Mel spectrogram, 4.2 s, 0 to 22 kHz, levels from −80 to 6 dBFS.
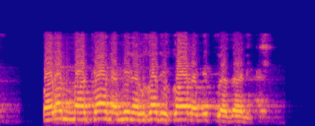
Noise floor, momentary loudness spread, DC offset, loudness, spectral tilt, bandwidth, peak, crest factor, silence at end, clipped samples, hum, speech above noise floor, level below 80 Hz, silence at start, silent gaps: -50 dBFS; 13 LU; under 0.1%; -8 LUFS; -5 dB/octave; 8 kHz; 0 dBFS; 10 dB; 0.6 s; 2%; none; 43 dB; -60 dBFS; 0.6 s; none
